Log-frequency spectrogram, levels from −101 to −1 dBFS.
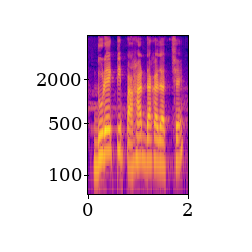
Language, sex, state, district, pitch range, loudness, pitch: Bengali, male, West Bengal, Cooch Behar, 150-190 Hz, -16 LUFS, 160 Hz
